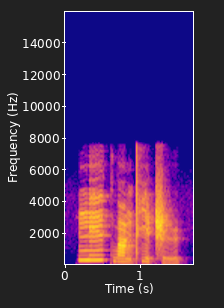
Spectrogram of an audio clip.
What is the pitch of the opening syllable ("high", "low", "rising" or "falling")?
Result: high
